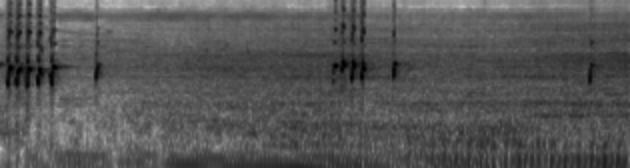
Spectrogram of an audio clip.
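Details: Yellow-vented bulbul calling males, used as a lure for trapping; two quick bursts of bubbly chattering notes, then single short notes, over a steady low engine rumble from passing traffic.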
